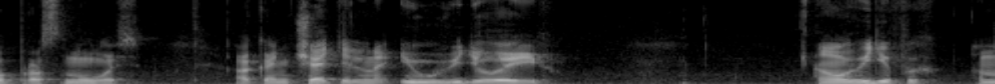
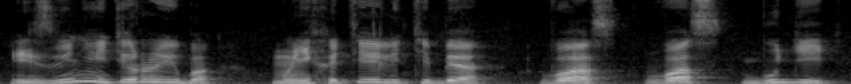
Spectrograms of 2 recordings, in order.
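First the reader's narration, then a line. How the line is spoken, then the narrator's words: Flustered babbling. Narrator (Russian): залепетал Потапум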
